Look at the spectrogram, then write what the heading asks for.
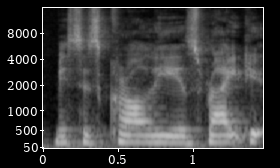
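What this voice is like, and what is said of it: Put-on Australian accent. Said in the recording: “in an Australian accent.”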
